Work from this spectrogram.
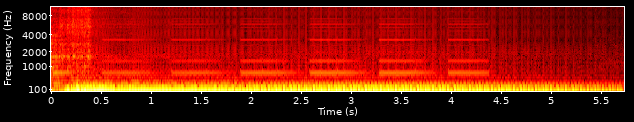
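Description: A 1987 Porsche 924S engine cranks briefly, then catches and settles into a loud, steady idle with a rhythmic low rumble. A faint repeating beep sounds over the idle.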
